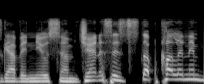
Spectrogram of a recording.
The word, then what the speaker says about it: Newsom: that Gavin nusum and most people say his name is Gavin Nome Genesis stop calling him Gavin newcom his name is Gavin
